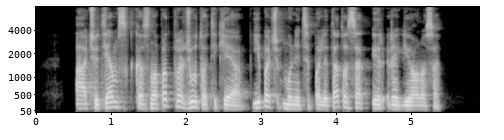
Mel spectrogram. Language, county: Lithuanian, Vilnius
